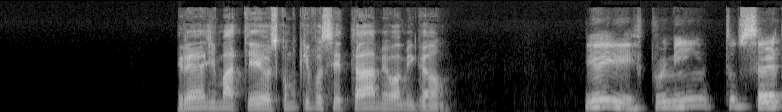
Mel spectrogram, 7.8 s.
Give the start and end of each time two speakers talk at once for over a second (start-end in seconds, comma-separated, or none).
none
